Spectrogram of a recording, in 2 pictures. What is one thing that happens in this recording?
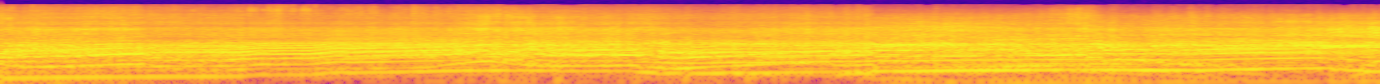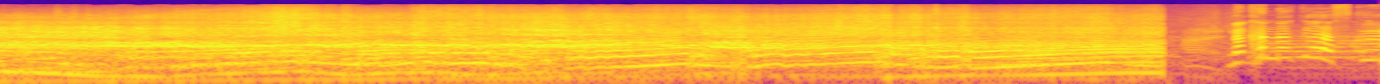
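Tyres screech.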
